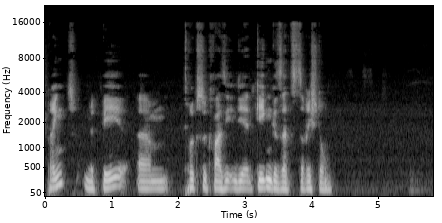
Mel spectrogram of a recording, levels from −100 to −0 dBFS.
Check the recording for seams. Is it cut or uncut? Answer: uncut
